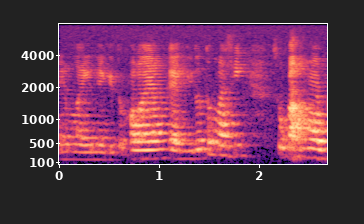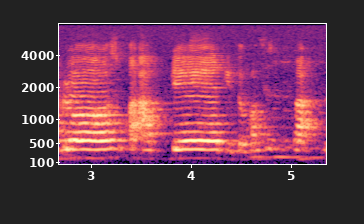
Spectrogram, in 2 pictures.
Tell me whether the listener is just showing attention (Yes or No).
Yes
